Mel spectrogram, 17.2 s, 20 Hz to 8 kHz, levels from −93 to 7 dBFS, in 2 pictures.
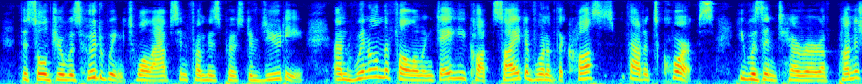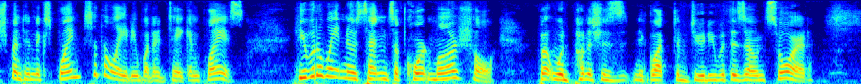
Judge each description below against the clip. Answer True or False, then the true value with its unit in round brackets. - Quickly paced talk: True (215 wpm)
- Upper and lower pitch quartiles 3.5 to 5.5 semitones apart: True (4.5 semitones)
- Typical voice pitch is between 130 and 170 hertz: False (185 Hz)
